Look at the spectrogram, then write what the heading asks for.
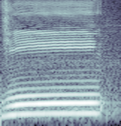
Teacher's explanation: یہ زبان کے درمیان اور تالو کے درمیان سے ادا ہوتے ہیں. تو زبان کو تالو پہ لگائیں گے جیم، یہ ادا ہوگا نا.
